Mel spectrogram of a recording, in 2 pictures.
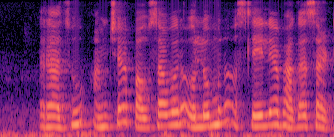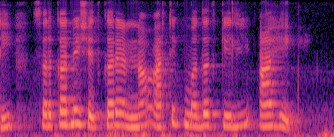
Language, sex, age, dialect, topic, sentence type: Marathi, female, 56-60, Varhadi, agriculture, statement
